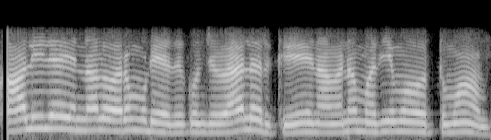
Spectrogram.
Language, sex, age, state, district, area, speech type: Tamil, male, 30-45, Tamil Nadu, Viluppuram, rural, conversation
